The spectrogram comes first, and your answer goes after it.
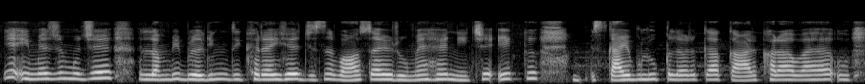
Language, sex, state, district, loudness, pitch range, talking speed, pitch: Hindi, female, Uttarakhand, Tehri Garhwal, -17 LUFS, 215-245 Hz, 165 wpm, 230 Hz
